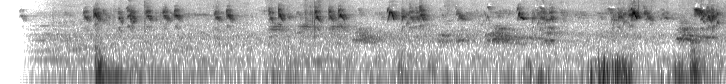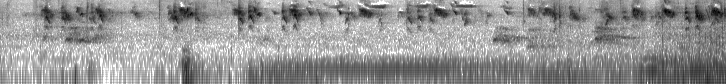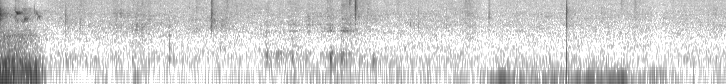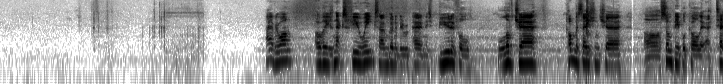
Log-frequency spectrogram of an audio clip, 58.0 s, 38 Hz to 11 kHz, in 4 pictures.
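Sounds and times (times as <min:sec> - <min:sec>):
birds chirping and singing: 0:01.6 - 0:14.5, 0:15.2 - 0:29.9, 0:49.0 - 0:58.0.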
